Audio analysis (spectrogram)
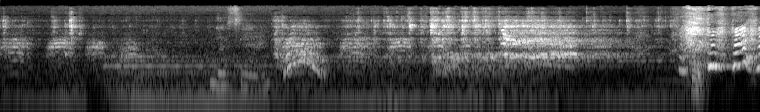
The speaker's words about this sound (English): The duck's getting like attacked. Wait, listen to when it dies.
